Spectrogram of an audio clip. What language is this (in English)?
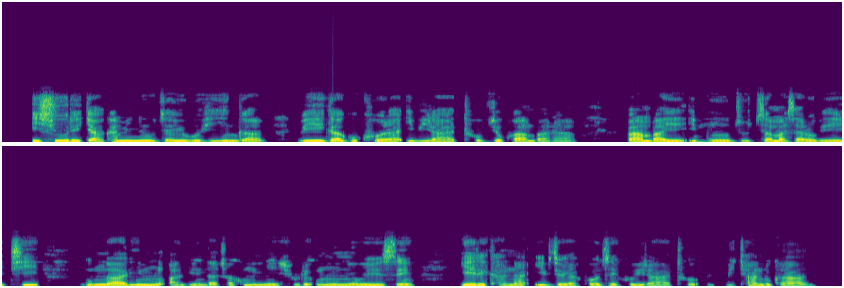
Rundi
